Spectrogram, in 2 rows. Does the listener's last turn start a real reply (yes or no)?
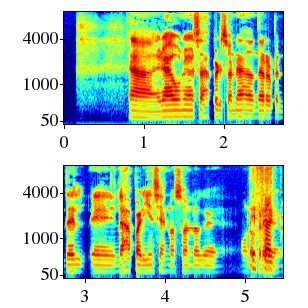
yes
